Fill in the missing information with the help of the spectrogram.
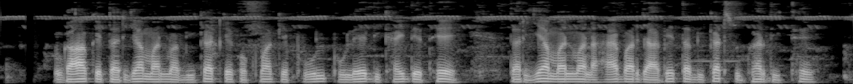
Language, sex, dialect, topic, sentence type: Chhattisgarhi, male, Western/Budati/Khatahi, agriculture, statement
